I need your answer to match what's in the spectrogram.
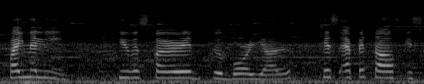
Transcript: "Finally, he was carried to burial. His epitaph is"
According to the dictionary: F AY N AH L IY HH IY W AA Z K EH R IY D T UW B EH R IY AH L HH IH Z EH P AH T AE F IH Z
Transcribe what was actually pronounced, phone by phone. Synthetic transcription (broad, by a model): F AY N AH L IY HH IY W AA S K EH R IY D T UW B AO R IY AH L HH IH S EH P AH T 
